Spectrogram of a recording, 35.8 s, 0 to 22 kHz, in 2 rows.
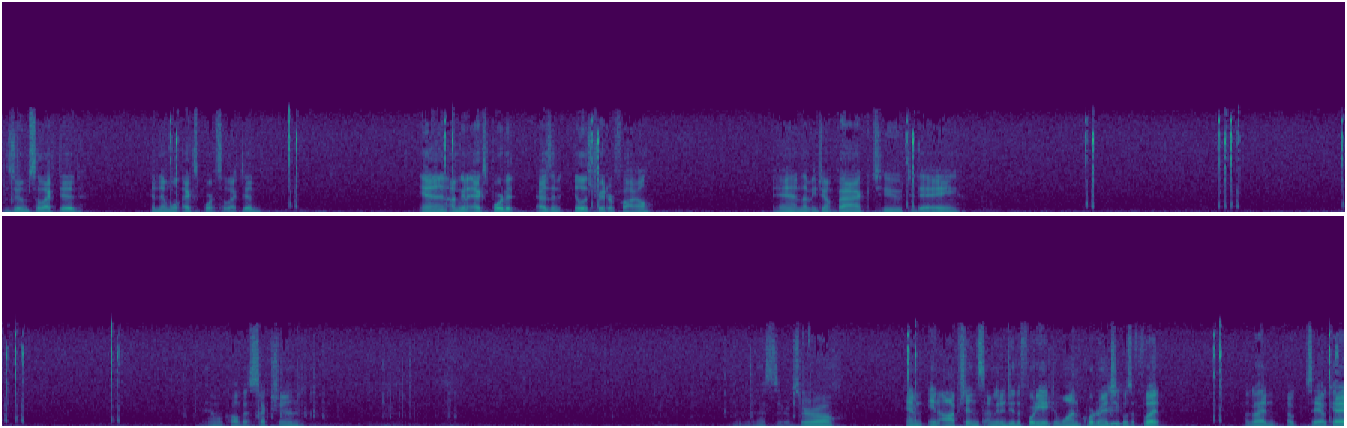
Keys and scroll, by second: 24.6 BackSpace.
